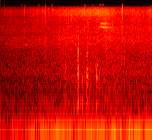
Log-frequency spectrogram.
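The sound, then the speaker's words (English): A few short, soft clucks from chickens in the garden of Richmond House care home come in a quick cluster, fairly faint against a steady low outdoor rumble, with no one talking. “Afterwards, in the home's garden and with their chickens listening in, I chatted with the CEO of the charity that runs Richmond House,”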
